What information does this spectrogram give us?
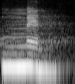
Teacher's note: kita mengeluarkan suara melalui hidung. Jadi dia kayak mendengung, misalnya men. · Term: nasal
